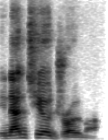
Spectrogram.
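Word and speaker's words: enantiodromia: make these up inan drama inano Dr sorry in antio droma anti it sounds like it's from an enime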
